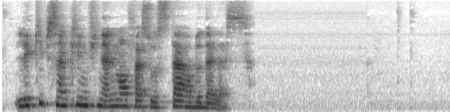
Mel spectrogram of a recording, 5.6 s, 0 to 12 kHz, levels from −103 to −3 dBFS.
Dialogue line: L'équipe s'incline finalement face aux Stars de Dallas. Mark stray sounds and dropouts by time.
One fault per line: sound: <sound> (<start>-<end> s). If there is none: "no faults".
no faults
